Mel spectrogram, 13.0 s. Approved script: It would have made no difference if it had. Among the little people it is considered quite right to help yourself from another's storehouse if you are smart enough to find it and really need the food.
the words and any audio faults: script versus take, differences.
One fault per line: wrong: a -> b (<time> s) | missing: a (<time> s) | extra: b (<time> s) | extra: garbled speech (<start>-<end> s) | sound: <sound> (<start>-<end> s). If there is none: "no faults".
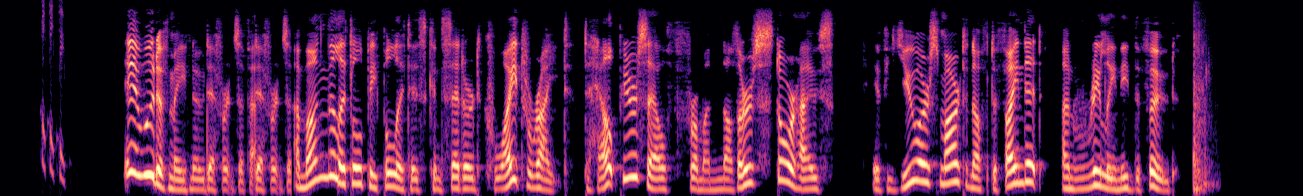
sound: chirp (0.4-0.8 s)
wrong: had -> difference (2.5 s)
sound: thud (11.9-12.2 s)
